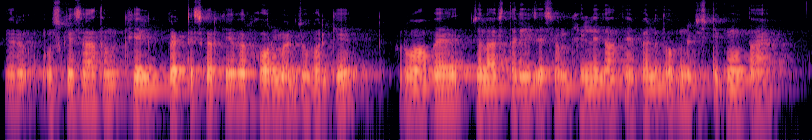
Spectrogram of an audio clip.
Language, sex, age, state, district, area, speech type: Hindi, male, 18-30, Rajasthan, Bharatpur, rural, spontaneous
